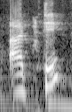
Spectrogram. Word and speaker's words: Hanelsem: Nos pueden encontrar como Hanelsem. La pronunciación correcta es Hanelsem y nos van a encontrar con ese nombre en todo lado.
